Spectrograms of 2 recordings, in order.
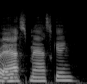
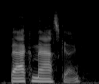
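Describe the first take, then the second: First: The first word ends with an 's' sound. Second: The first word ends with a 'k' sound. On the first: The speaker calls it wrong. "there are a couple times where bass masking" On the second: The speaker calls it right. "I say it correctly"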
